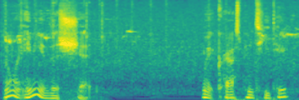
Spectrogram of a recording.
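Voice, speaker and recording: A man in his forties streams a video game, bantering crudely and casually with his viewers in a mock-serious way. His lowish voice is very animated at a moderate pace, with a noisy background behind him.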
